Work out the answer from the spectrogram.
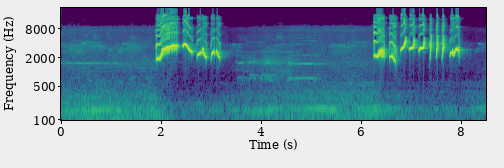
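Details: Lure song of an orange-headed thrush, meant to provoke a male into replying, North Bali: two bursts of loud, sweet whistled phrases with sharp slurred notes, separated by about three seconds of quiet with soft low rumble.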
